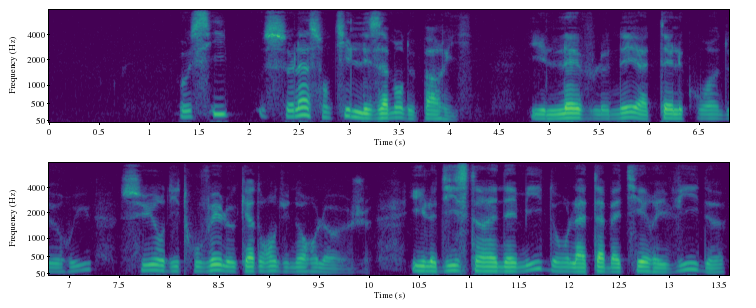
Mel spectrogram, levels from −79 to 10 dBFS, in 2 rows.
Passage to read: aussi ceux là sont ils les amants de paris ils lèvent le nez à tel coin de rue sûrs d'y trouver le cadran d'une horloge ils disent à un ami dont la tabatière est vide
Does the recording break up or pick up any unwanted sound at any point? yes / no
no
